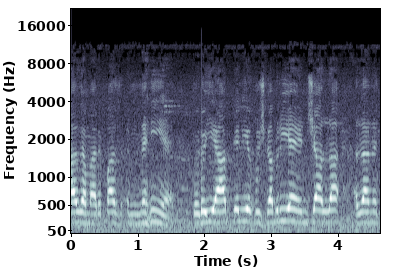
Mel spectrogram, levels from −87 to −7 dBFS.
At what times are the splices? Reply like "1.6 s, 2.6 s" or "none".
1.8 s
